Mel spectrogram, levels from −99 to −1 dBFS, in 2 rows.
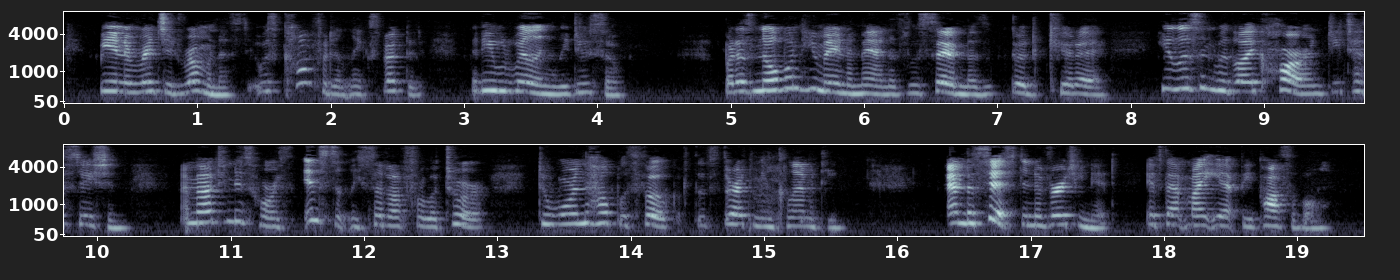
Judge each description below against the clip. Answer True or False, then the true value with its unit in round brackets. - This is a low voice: False (270 Hz)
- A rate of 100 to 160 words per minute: False (190 wpm)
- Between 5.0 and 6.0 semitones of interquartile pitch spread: True (5.3 semitones)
